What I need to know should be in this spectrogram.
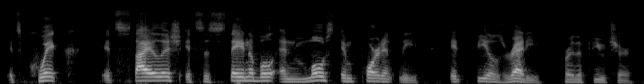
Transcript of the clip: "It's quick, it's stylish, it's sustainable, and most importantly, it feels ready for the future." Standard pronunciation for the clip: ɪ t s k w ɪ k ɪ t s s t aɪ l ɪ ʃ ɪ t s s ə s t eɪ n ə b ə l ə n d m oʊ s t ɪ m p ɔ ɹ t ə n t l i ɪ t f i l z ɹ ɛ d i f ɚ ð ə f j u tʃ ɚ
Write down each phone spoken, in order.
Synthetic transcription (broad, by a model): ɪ t s k w ɪ k ɪ t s s t aɪ l ɪ ʃ ɪ t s s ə s t eɪ n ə b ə l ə n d m oʊ s t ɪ m p ɔ ɹ t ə n t l i ɪ t f i l z ɹ ɛ d i f ɚ ð ə f j u tʃ ɚ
